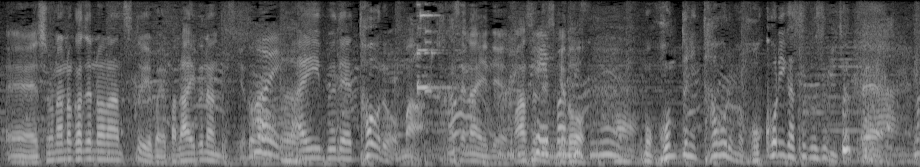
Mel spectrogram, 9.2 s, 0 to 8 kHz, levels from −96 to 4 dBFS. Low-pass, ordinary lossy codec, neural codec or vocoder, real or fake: none; none; none; real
